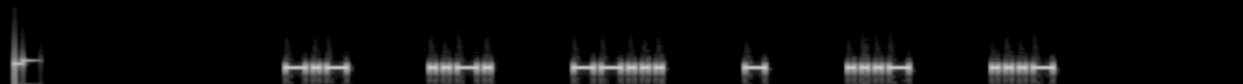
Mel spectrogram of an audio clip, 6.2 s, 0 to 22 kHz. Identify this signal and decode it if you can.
Morse code, heard as a keyed tone, about 34 wpm, spaced as for 16 wpm, 700 Hz. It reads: KF7TVV
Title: USA Call Signs - 6 Characters - 4x Character Spacing - 35wpm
